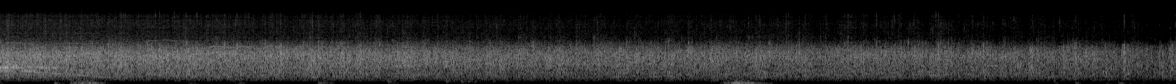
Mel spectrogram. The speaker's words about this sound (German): Ah. Applaus! Vielen Dank.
